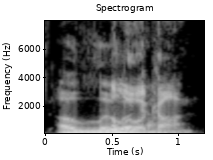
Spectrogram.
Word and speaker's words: Oluokun: Oluokun.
